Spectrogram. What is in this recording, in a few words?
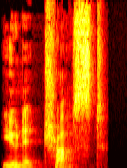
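"unit trust", British English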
